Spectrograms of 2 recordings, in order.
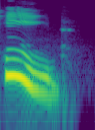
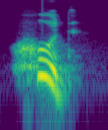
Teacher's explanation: the ha in heed, my lips are slightly spread? But the ha in hood, my lips are slightly rounded.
